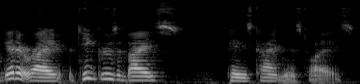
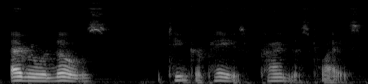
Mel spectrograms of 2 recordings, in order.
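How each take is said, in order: First: Firm, grumbling correction. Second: Said in the usual way. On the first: Acted. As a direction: set the saying straight. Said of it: "Jake grumbled".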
